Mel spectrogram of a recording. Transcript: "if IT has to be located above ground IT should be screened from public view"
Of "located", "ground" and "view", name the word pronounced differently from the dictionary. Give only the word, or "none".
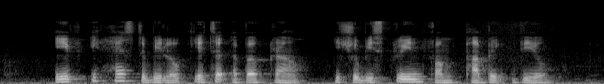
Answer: ground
